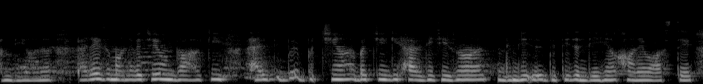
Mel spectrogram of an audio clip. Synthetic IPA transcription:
ənd̪ijãːnːpɛːleːiːzəmaːneːʋɪt͡ʃeːɦʊ̃nd̪aːkɪhɛlbətːʃɪjãːbətːʃijãːkihɛːld̪iːt͡ʃiːzãːd̪d̪ɪt̪ːiːd͡ʒə̃nd̪ĩːɦijãːkʰaːneːʋaːst̪eː

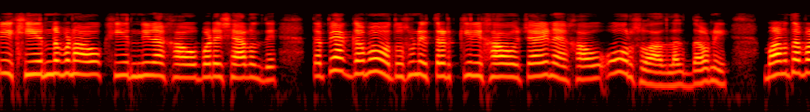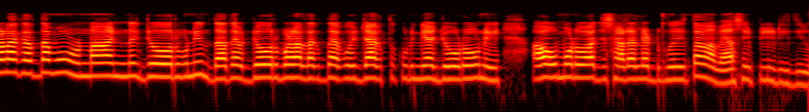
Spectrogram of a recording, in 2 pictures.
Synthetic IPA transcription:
piːkʰiːɾnəbənaːoːkʰiːɾniːnãːkʰaːoːbəɽeːʃʰɛːlɦʊ̃nd̪eːt̪eːpɪəɡãːməːãːt̪̬õːsʊnĩːt̪əɽkiːɾiːkʰaːoːt͡ʃaːiːnɛːkʰaːoːoːɾsʋaːd̪ləɡd̪aːʊnĩː | mənt̪ãːbəɽaːkəɾd̪aːmoːnaːnd͡ʒoːɾʊniːɦʊ̃nd̪aːt̪eːd͡ʒoːɾbəɽaːləɡd̪aːkoːiːd͡ʒəɡt̪kʊɽɪjãːd͡ʒoːɽoniː | aoːməɽoːəd͡ʒsaːɽaːləɖɡõːiːt̪ãːmɛ̃ːəsĩːpiːɽiːd̪iːoː

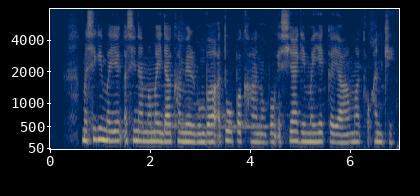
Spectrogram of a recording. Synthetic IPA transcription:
mɐsiɡimɐjek̚ɐsinɐmɐmɐjdɐkʰɐmiɾɡumbɐɐ̰topːɐkʰanopʰuŋesijaɡimɐjekːɐjaɐmɐtʰok̚hɐnkʰi

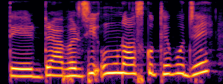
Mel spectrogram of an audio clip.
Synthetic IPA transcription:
t̪eɖɾaːʋəɾd͡ʒiːʔũːnɔ̃ːskʊt̪ʰːepʊd͡ʒʱeː

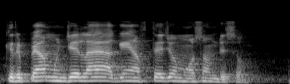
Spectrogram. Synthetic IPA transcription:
kɪɾɪpjãmʊ̃ɦɪ̃ɲd͡ʑelaːɪɐɠẽɦɐft̪ed͡ʑoːmɔːsəmɗɪso̰ː

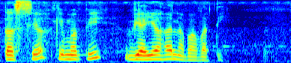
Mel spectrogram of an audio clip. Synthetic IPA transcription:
t̪ɐsjɐkimɐpi | ʋjajaɦɐnɐbaʋɐt̪i

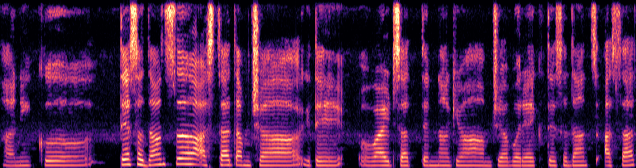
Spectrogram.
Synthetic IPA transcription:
anikə | t̪esəd̪ʱãnt͡sə̰st̪at̪amt͡ɕjait̪ẽ | ʋajʈd͡zat̪ːɛnːakĩw̃ʋaːmt͡ɕjabəɾjaekt̪ẽsəd̪ʱãt͡səsat̪̚

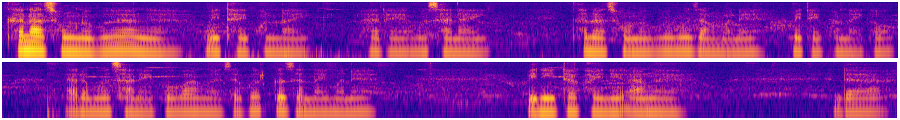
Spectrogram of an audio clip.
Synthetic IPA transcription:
kʰɯnasɔŋnɯbɯaŋɯmetʰajkʰɔnːajaɾɯmɯsanaj | kʰɯnasɔŋnɯbɯmɯzaŋmanɯmetʰajkʰɔnːajkʰaw | a̰ɾɯmɯsanajpʰɔaŋɯzɯbɯɾɡɯzɯnajmanɯ | b̥initʰakʰajnɯaŋɯ | da

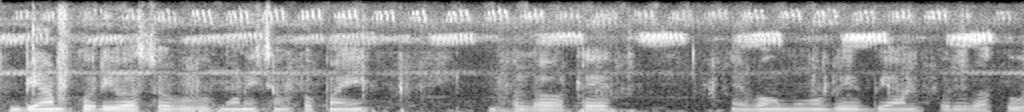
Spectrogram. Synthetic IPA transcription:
bjamkɔɾibasɔbumɔɽ̃isɔŋkʰɔpaj̃ | bʱɔlɔɔʈɛ | ɛbɔŋmubibjamkɔɾibaku

